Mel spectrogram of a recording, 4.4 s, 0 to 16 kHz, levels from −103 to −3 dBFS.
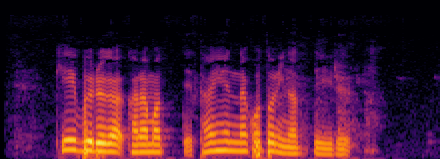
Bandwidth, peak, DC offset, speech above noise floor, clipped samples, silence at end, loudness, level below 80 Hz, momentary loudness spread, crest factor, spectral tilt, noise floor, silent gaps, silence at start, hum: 4.8 kHz; -4 dBFS; under 0.1%; 53 dB; under 0.1%; 0.9 s; -22 LUFS; -48 dBFS; 14 LU; 18 dB; -12 dB/octave; -75 dBFS; none; 0.6 s; none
